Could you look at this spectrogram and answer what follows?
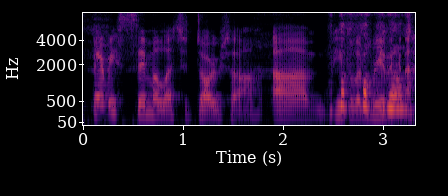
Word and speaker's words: Dota: People are going to hate me for this, but it's very similar to Dota.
